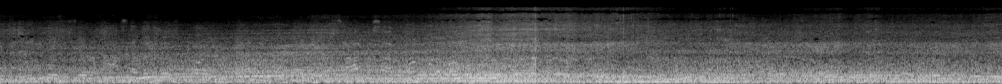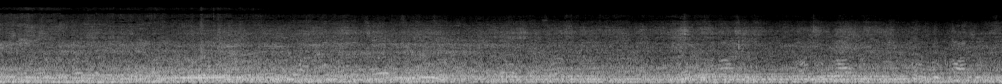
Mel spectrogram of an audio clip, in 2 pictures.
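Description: Race car engines roar and whine as cars speed around a dirt track.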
